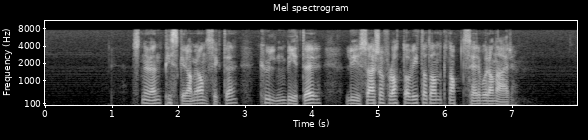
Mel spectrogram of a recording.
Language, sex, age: Norwegian, male, 26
